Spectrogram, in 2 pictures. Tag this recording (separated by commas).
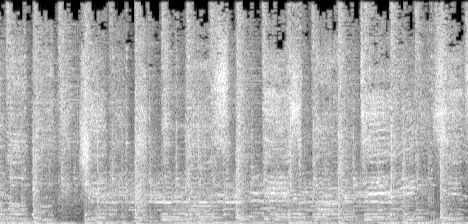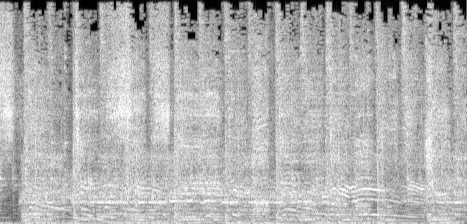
Ska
